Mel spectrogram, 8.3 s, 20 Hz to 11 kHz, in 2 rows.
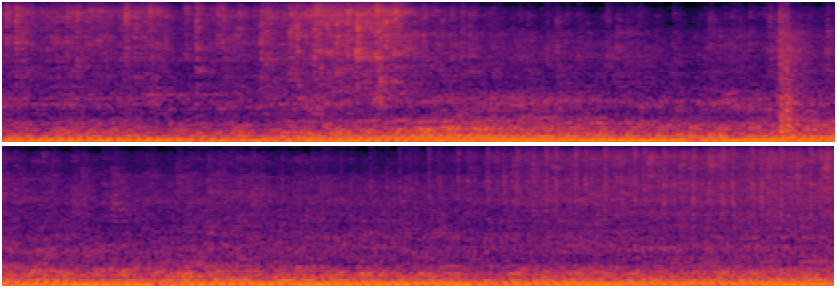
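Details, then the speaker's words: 1991 Ford Scorpio 2.9 V6 Cologne, sat about 15 years, no exhaust fitted, air filter refitted: deep lumpy idle with loud open-pipe drone, slightly uneven beat, seemingly running on all six cylinders; normal idle. "but yeah not bad obviously it's got no exhaust but I think it's running on all six [Music] cylinders"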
